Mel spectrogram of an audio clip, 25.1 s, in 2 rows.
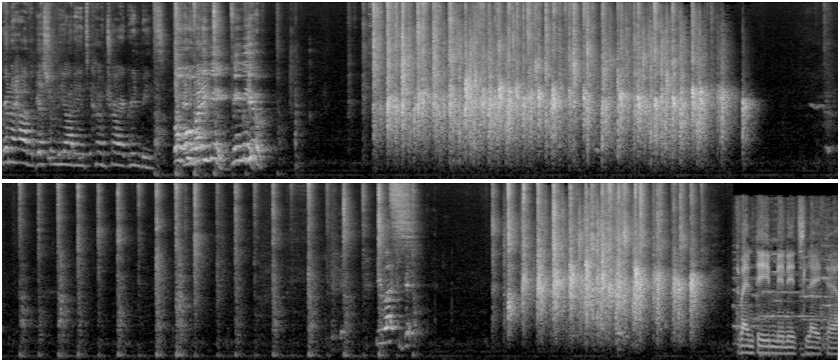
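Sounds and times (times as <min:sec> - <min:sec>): crowd applause: 0:05.6 - 0:11.3, 0:20.1 - 0:23.8.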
